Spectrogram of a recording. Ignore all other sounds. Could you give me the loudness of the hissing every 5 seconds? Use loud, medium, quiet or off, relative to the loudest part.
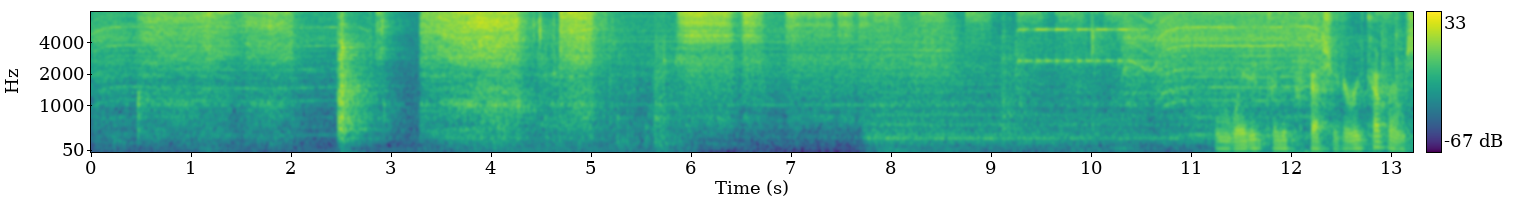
loud, medium, quiet.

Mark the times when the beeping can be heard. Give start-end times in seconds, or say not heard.
9.2-10.4.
